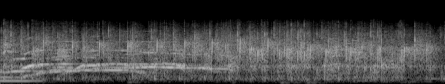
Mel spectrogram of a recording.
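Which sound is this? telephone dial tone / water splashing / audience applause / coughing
audience applause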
